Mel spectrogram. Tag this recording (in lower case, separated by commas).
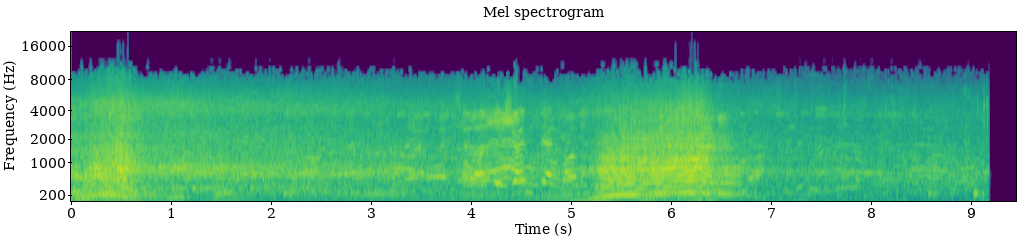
speech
